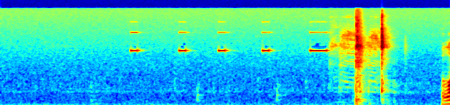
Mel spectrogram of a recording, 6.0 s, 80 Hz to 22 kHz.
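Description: Atlas EL703 electronic cabinet lock's keypad beeping five times as a code is keyed in, the last beep a little longer. A short rattle and two sharp clacks follow as the lock releases and its spring-loaded plunger pushes the locker door open.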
